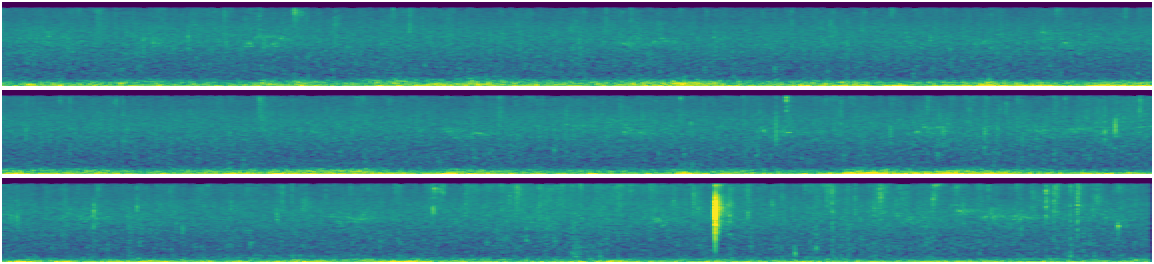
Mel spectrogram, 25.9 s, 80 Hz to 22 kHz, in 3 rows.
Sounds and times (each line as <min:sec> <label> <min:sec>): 0:00.0 nature 0:25.8
0:22.6 twig crack in middle 0:22.9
